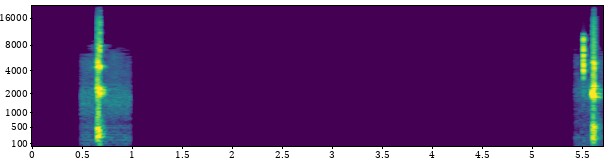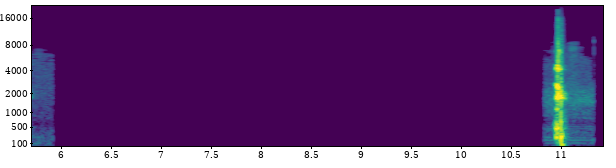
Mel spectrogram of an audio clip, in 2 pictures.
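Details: Three short, sharp hiccups about five seconds apart in a quiet room, roughly 11 a minute; slow hiccups that recur daily, recorded 9/3/21 to 9/4/21.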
